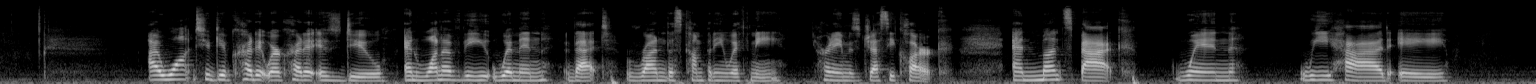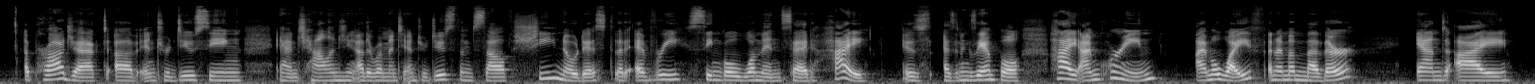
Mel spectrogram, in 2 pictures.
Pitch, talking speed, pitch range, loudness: 185 Hz, 130 wpm, 175-205 Hz, -20 LUFS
